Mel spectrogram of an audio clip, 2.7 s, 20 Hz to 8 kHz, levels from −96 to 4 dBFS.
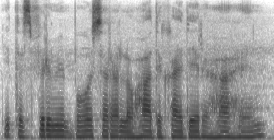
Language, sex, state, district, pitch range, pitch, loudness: Hindi, male, Arunachal Pradesh, Papum Pare, 105-115 Hz, 110 Hz, -19 LUFS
